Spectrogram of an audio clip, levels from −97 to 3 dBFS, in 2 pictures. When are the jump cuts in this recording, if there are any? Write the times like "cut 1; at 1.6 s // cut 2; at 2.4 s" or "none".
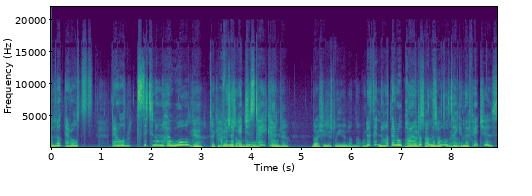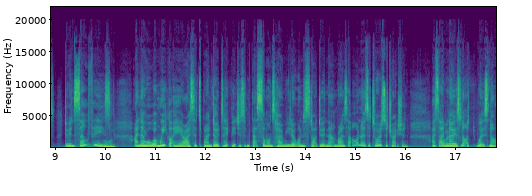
cut 1; at 12.9 s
